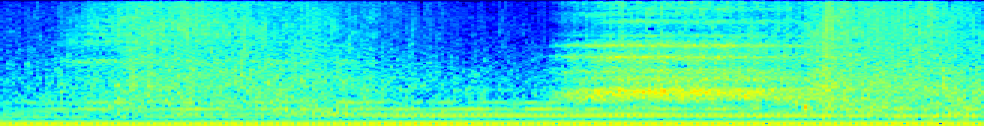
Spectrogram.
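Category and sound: nature, crashing ocean waves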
